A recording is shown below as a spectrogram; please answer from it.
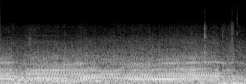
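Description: An Aston Martin DB12 with 680 hp sent to the rear wheels accelerates hard, its engine producing a loud, steady, rising roar heard from inside the car for the whole stretch, with no talking over it.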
